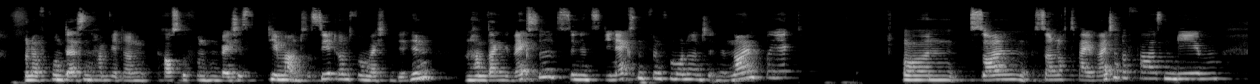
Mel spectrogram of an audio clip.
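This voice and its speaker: A woman's medium-pitched, unremarkable speaking voice, fairly quick in pace and lively in intonation. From Rhineland-Palatinate, Germany. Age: 20s. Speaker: business trainee. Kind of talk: interview conversation.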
